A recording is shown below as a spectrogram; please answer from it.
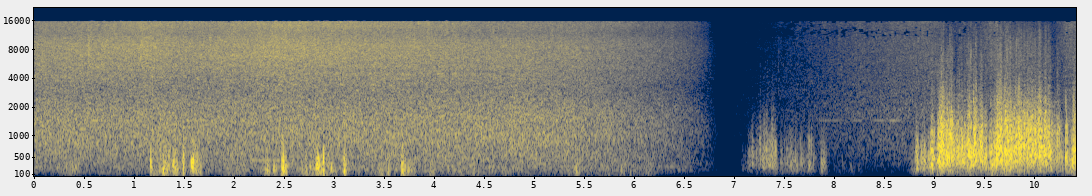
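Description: Wind buffeting the camera microphone in irregular gusts over a steady outdoor hiss. The sound drops out briefly about seven seconds in, and heavy wind rumble starts again near the end.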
